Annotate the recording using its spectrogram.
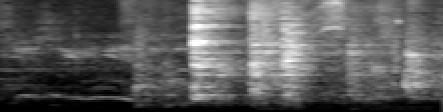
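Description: Dishes and cutlery clinking and clattering as someone handles them at a kitchen counter. The clatter starts a little over half a second in and is loudest about a second in, after a short wavering tone at the start.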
